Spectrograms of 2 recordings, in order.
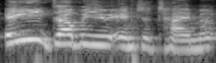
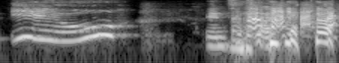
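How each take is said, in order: First: EW is spoken as two separate letters. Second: EW is spoken as one short word. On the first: "do you pronounce, is it E W Entertainment" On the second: "or as I like to pronounce it"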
